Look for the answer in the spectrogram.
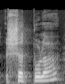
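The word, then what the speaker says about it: köttbullar: Wir hatten vegetarische Schöttbullar fertig. – Der Herr, ist ein Kenner, er hat es korrekt ausgesprochen.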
